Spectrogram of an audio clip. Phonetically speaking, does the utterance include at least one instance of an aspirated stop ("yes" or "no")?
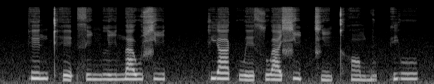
yes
